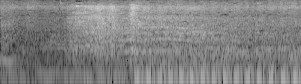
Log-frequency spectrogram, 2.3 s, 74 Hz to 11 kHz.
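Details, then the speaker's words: Yamaha NMax 155 with high mileage after repair: it was noisy with a helicopter-like sound and had oil mixed with coolant (milky). The camshaft and water pump mechanical/oil seal were replaced and the oil changed three times. Engine catches and settles to a quiet, even hum with no rattle. "tahimik na. Ayan. Bali, ang pilatan natin camshaft, tapos mechanical seal or yung oil seal ng water pump."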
